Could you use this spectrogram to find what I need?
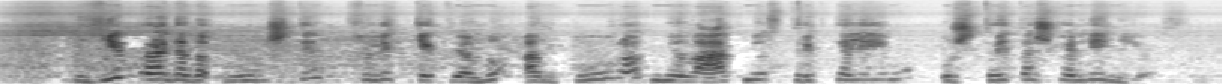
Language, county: Lithuanian, Vilnius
